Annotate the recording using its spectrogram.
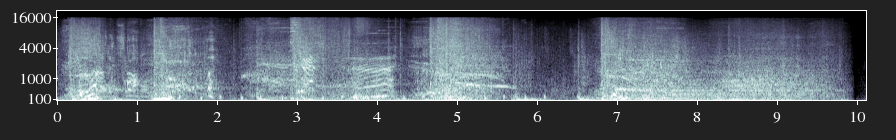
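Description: Creatures snarl and growl.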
